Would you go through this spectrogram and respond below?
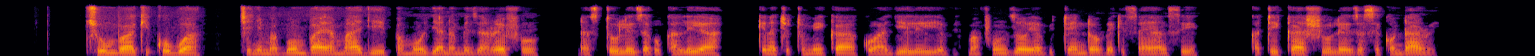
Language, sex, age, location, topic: Swahili, male, 25-35, Dar es Salaam, education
